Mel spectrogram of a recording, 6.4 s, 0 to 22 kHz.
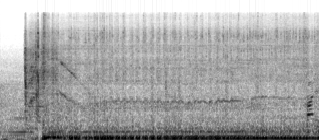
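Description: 1949 Chevrolet 5700 COE truck with a Quadrajet four-barrel carburetor fires up after a short crank, catching with a sharp burst and settling into a loud, rumbling idle close by.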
